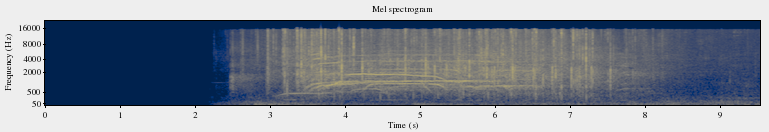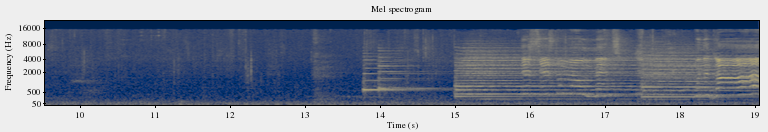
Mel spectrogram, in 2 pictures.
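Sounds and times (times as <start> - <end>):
low hum of hall: 2.2 - 19.0
audience applauding: 2.3 - 8.4
cheers and whoops: 3.1 - 6.8.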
